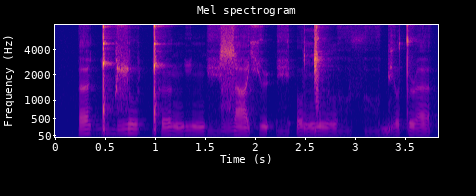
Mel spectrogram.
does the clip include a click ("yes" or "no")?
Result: yes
